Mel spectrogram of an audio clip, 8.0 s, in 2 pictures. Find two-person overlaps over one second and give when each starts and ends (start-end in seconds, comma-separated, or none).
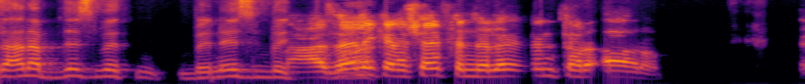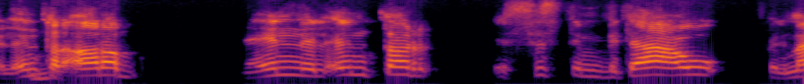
none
